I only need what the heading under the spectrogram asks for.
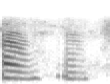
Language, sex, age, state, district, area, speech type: Bodo, female, 18-30, Assam, Baksa, rural, conversation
